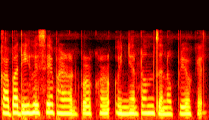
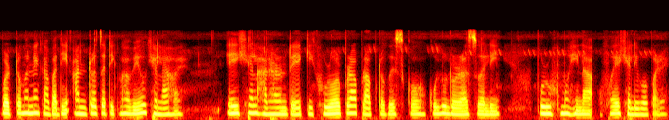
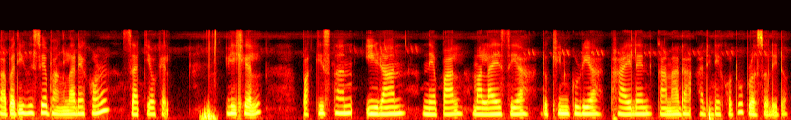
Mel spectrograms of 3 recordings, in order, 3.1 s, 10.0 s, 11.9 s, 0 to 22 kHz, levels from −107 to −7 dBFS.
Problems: none marked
